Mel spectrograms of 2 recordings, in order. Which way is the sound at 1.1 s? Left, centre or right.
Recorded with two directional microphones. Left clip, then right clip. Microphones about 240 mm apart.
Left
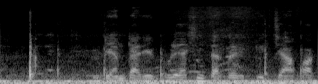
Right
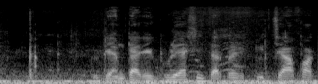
Right.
